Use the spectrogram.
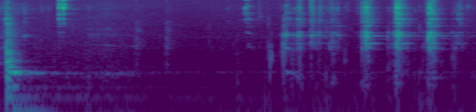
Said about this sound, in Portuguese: Deixa eu só tomar uma aguinha aqui rapidinho.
